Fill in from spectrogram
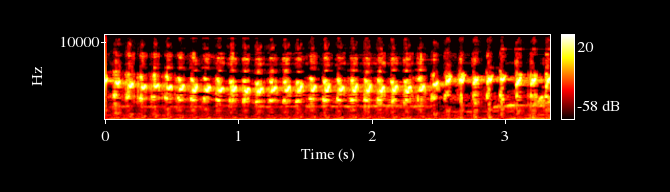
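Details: Champion competition white-rumped shama from Medan in full song with mimicry of many birds, delivering a rapid, steady series of high chirps, about two hundred per minute, shifting pitch toward the end.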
